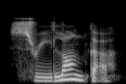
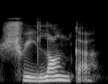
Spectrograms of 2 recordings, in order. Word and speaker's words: Sri Lanka: And you can say this, excuse me, with no sh sound or with the sh sound. So without it, it's SR Sri. With it, it's Shri. So Sri Lanka or Sri Lanka.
